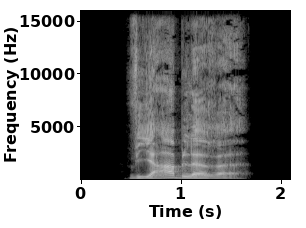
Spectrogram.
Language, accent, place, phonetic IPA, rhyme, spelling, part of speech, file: German, Germany, Berlin, [viˈaːbləʁə], -aːbləʁə, viablere, adjective, De-viablere.ogg
- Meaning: inflection of viabel: 1. strong/mixed nominative/accusative feminine singular comparative degree 2. strong nominative/accusative plural comparative degree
